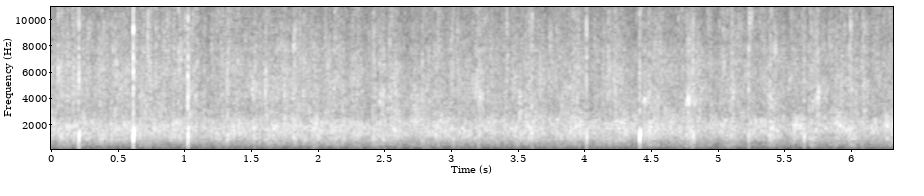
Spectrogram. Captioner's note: applause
